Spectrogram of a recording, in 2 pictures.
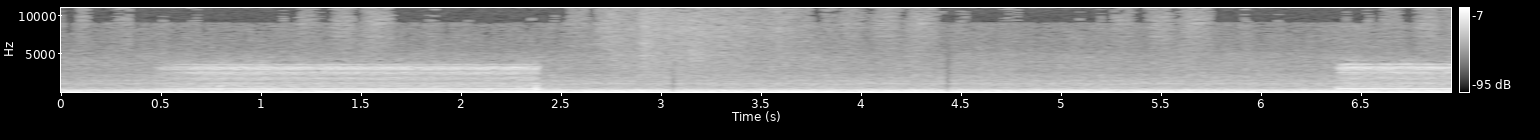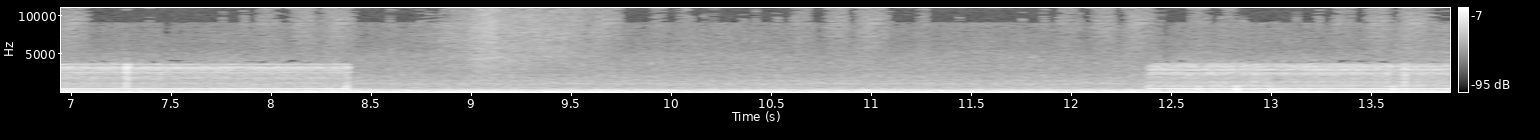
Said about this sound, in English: So I'm going to just call up DG, my little Mac Mini over at the house, because I'm currently sitting in the car, and my little Mac is going to spin the MP3, so to speak. So let me just see if I can get him on the phone.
